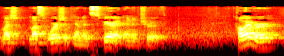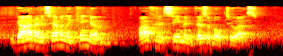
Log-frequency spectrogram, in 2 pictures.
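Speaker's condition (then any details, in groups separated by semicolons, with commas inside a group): No condition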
